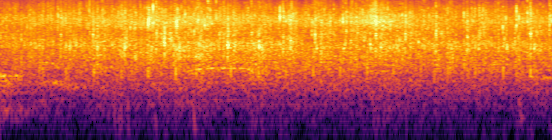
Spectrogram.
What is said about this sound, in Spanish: Si le dan un aplauso al Señor, hazlo fuerte.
